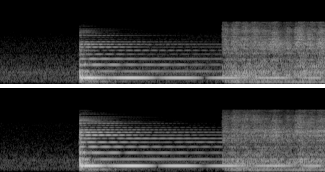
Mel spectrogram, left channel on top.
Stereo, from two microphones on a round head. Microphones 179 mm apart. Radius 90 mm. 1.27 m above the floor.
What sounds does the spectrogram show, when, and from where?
0.8 s a piano: 40° right (ahead or behind), 0.7 m
2.2 s writing: 15° left (ahead or behind), 4 m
